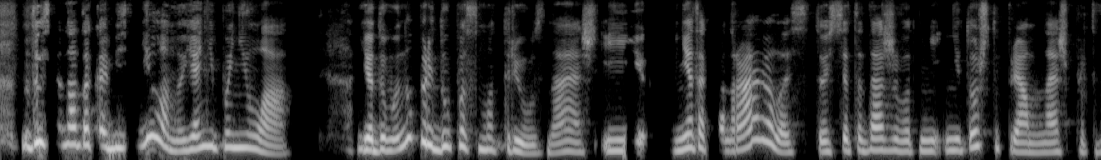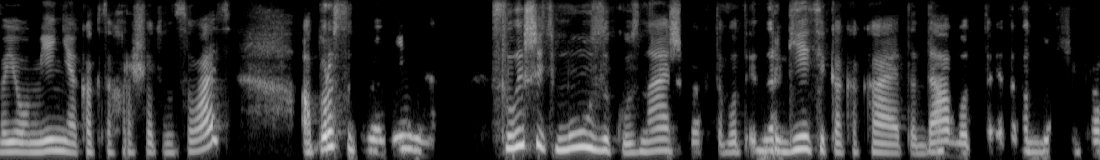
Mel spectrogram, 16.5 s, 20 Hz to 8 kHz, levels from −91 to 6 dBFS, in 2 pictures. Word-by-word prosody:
Ну, -, -, +3 dB
то 360 Hz, -, +10 dB
есть 345 Hz, -2 st, +6 dB
она 320 Hz, 0 st, +4 dB
так 305 Hz, -1 st, +2 dB
объяснила, 290 Hz, -, +4 dB
но 195 Hz, -1 st, -1 dB
я 230 Hz, +3 st, +3 dB
не 285 Hz, -, +4 dB
поняла. 240 Hz, -, +1 dB, 0.5 s
Я 215 Hz, -2 st, +7 dB
думаю, 210 Hz, 0 st, +2 dB
ну, 430 Hz, -, +2 dB
приду, 290 Hz, -, +5 dB
посмотрю, 220 Hz, -, -1 dB
знаешь, 180 Hz, +3 st, -6 dB
и 200 Hz, +1 st, -1 dB, 0.3 s
мне 230 Hz, +6 st, +2 dB
так 255 Hz, -4 st, -1 dB
понравилось. 205 Hz, -, -1 dB
То -, -, -4 dB
есть, 185 Hz, +1 st, -4 dB
это 210 Hz, 0 st, -2 dB
даже 210 Hz, 0 st, 0 dB
вот 190 Hz, -1 st, -6 dB
не 195 Hz, -1 st, -3 dB
не 205 Hz, +1 st, -2 dB
то, 260 Hz, +7 st, 0 dB
что 270 Hz, -, -8 dB
прям, 175 Hz, -4 st, -3 dB
знаешь, 180 Hz, +1 st, -5 dB
про 175 Hz, -, -12 dB
твоё 180 Hz, +1 st, -1 dB
умение 185 Hz, +1 st, +1 dB
как-то 180 Hz, +1 st, -10 dB
хорошо 175 Hz, -1 st, -9 dB
танцевать, 190 Hz, -, -3 dB, 0.5 s
а -, -, -1 dB
просто 245 Hz, 0 st, +4 dB
твоё 205 Hz, -1 st, -3 dB
умение 220 Hz, -4 st, -2 dB, 0.4 s
слышать 270 Hz, 0 st, +4 dB
музыку, 215 Hz, -6 st, +3 dB
знаешь, 195 Hz, +3 st, -3 dB
как-то 180 Hz, -1 st, -12 dB
вот 175 Hz, +1 st, -6 dB
энергетика 205 Hz, -1 st, 0 dB
какая-то, 170 Hz, -3 st, -4 dB
да. 180 Hz, +6 st, 0 dB
Вот 170 Hz, -1 st, -4 dB
это -, -, -12 dB
вот 190 Hz, -, -5 dB
больше 190 Hz, 0 st, -10 dB
про 190 Hz, -, -4 dB
200 Hz, 195 wpm, -24 LUFS, 180-245 Hz, 0.5 s, то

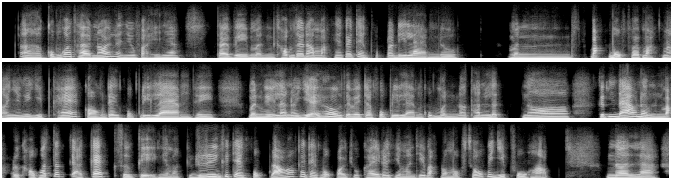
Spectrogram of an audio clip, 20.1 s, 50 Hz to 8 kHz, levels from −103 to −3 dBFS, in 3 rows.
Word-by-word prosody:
Ờ, 185 Hz, -3 st, 0 dB
cũng 205 Hz, -, -1 dB
có 280 Hz, -, +2 dB
thể 200 Hz, -8 st, +4 dB
nói 225 Hz, +6 st, +2 dB
là 265 Hz, -, -5 dB
như 205 Hz, 0 st, -3 dB
vậy 185 Hz, -2 st, -6 dB
nha. 200 Hz, 0 st, -1 dB, 0.4 s
Tại 180 Hz, -1 st, +2 dB
vì 180 Hz, -1 st, +1 dB
mình 180 Hz, -1 st, -4 dB
không 200 Hz, +4 st, -1 dB
thể 240 Hz, -, +2 dB
nào 230 Hz, -3 st, +1 dB
mặc 190 Hz, -, -4 dB
những 205 Hz, -, -4 dB
cái 245 Hz, +2 st, -2 dB
trang 230 Hz, -5 st, -3 dB
phục 225 Hz, -, -18 dB
đó 225 Hz, -, 0 dB
đi 225 Hz, 0 st, +1 dB
làm 175 Hz, -4 st, +1 dB
được, 165 Hz, 0 st, -4 dB, 0.5 s
mình 165 Hz, -2 st, -4 dB, 0.2 s
bắt 230 Hz, 0 st, +1 dB
buộc 165 Hz, -, +3 dB
phải 195 Hz, -1 st, +1 dB
mặc 185 Hz, -2 st, -1 dB
nó 215 Hz, -, -2 dB
ở -, -, -2 dB
những 200 Hz, +2 st, 0 dB
cái 240 Hz, 0 st, -1 dB
dịp 180 Hz, -5 st, -2 dB
khác. 220 Hz, +7 st, +2 dB
Còn 170 Hz, -4 st, +1 dB
trang 195 Hz, 0 st, +2 dB
phục 185 Hz, 0 st, -9 dB
đi 195 Hz, +1 st, +1 dB
làm 170 Hz, -3 st, +4 dB
thì 165 Hz, -1 st, -2 dB, 0.4 s
mình 180 Hz, -2 st, +3 dB
nghĩ 165 Hz, +1 st, +3 dB
là 210 Hz, +1 st, +4 dB
nó 210 Hz, -, +2 dB
dễ 215 Hz, 0 st, +5 dB
hơn, 245 Hz, -2 st, +3 dB
tại 185 Hz, -, 0 dB
vì 175 Hz, -, +4 dB
trang 200 Hz, -, +1 dB
phục 185 Hz, -2 st, -4 dB
đi 190 Hz, -, +3 dB
làm 175 Hz, -2 st, 0 dB
của 215 Hz, -, -3 dB
mình 195 Hz, -6 st, -1 dB
nó 210 Hz, -, -2 dB
thanh 210 Hz, -3 st, 0 dB
lịch, 170 Hz, -1 st, 0 dB, 0.2 s
nó 240 Hz, +4 st, +1 dB, 0.3 s
kín 270 Hz, +3 st, +2 dB
đáo 235 Hz, +3 st, +8 dB
nên 235 Hz, -7 st, +3 dB
mình 170 Hz, -, -3 dB
mặc 145 Hz, -1 st, +3 dB
được 155 Hz, -1 st, -4 dB
hầu 160 Hz, -, +1 dB
hết 230 Hz, -, +2 dB
tất 285 Hz, -1 st, -1 dB
cả 185 Hz, -, 0 dB
các 255 Hz, +2 st, +6 dB
sự 165 Hz, -2 st, -1 dB
kiện. 135 Hz, -, 0 dB
Nhưng 175 Hz, -1 st, -5 dB
mà 155 Hz, -, -6 dB, 0.2 s
riêng 240 Hz, +2 st, +5 dB
cái 290 Hz, -, -2 dB
trang 220 Hz, -5 st, +3 dB
phục -, -, -4 dB
đó, 280 Hz, +2 st, +4 dB
cái 290 Hz, -, -1 dB
trang 225 Hz, -, 0 dB
phục 180 Hz, -, -4 dB
Y2K 185 Hz, 0 st, -2 dB
đó 210 Hz, -, -1 dB
thì 200 Hz, -, -3 dB
mình 160 Hz, -2 st, -5 dB
chỉ 205 Hz, -, -2 dB
mặc 200 Hz, -, -2 dB
được 180 Hz, -, -3 dB
một 155 Hz, -2 st, -5 dB
số 205 Hz, +3 st, 0 dB
cái 270 Hz, -1 st, -2 dB
dịp 170 Hz, -4 st, -1 dB
phù 165 Hz, -1 st, 0 dB
hợp, 150 Hz, -3 st, -1 dB, 0.6 s
nên 195 Hz, -1 st, +4 dB
là, 150 Hz, -3 st, 0 dB
195 Hz, 290 wpm, -23 LUFS, 175-220 Hz, 0.6 s, đáo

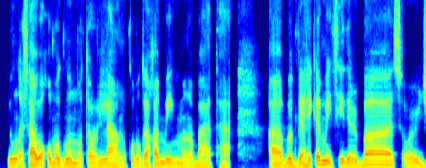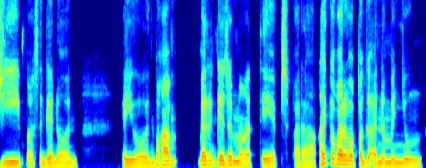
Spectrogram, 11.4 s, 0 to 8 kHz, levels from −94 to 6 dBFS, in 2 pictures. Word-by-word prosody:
Yung 160 Hz, -, +2 dB
asawa 170 Hz, +2 st, +3 dB
ko -, -, +2 dB
mag 155 Hz, -1 st, 0 dB
momotor 145 Hz, -1 st, -1 dB
lang 150 Hz, -2 st, 0 dB
kumbaga 155 Hz, +2 st, 0 dB
kaming 155 Hz, -1 st, 0 dB
mga 150 Hz, -1 st, -3 dB
bata, 140 Hz, 0 st, -3 dB, 0.6 s
ah, 155 Hz, 0 st, +3 dB
babiyahe 155 Hz, 0 st, +1 dB
kami 190 Hz, -2 st, +3 dB
it's -, -, -9 dB
either 150 Hz, -1 st, +1 dB
bus 175 Hz, +1 st, +3 dB
or 150 Hz, +1 st, -1 dB
jeep, 175 Hz, +2 st, +1 dB
basta 205 Hz, -1 st, -5 dB
gano'n. 150 Hz, 0 st, -1 dB, 0.6 s
Ayun, 150 Hz, 0 st, 0 dB
baka 190 Hz, +2 st, +3 dB, 0.3 s
meron 195 Hz, -1 st, +1 dB
ka 200 Hz, -, +5 dB
diyang 185 Hz, -1 st, +2 dB
mga 170 Hz, -, 0 dB
tips 150 Hz, -1 st, -2 dB
para 145 Hz, -1 st, -3 dB
kahit 230 Hz, +2 st, +3 dB
papa'no 225 Hz, -3 st, +5 dB
mapagaan 180 Hz, -3 st, 0 dB
naman 160 Hz, -1 st, 0 dB
yung, 150 Hz, -1 st, 0 dB
160 Hz, 175 wpm, -23 LUFS, 150-175 Hz, 0.6 s, ka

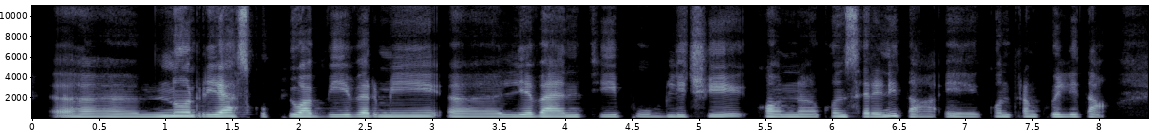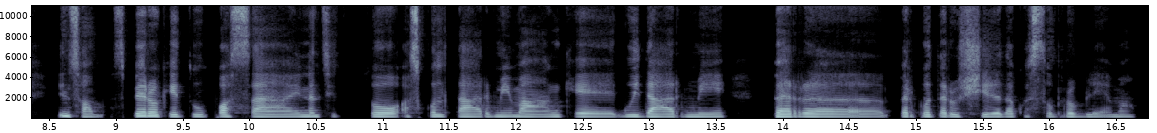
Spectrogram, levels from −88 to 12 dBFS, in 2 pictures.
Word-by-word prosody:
uhm, 175 Hz, 0 st, -2 dB, 0.2 s
non 205 Hz, 0 st, +7 dB
riesco 195 Hz, 0 st, +3 dB
più 200 Hz, -, +1 dB
a 190 Hz, -, +7 dB
vivermi, 190 Hz, +1 st, 0 dB
ehm, 180 Hz, 0 st, -3 dB
gli 180 Hz, +1 st, -1 dB
eventi 185 Hz, 0 st, +1 dB
pubblici 190 Hz, +3 st, -4 dB
con 180 Hz, -1 st, -1 dB
con 185 Hz, -2 st, -2 dB
serenità 180 Hz, 0 st, -2 dB
e 175 Hz, 0 st, -5 dB
con 185 Hz, -1 st, -5 dB
tranquillità. 175 Hz, -1 st, -4 dB, 0.5 s
Insomma, 175 Hz, -5 st, +1 dB
spero 215 Hz, -1 st, +6 dB
che 200 Hz, -2 st, +1 dB
tu 195 Hz, +1 st, -3 dB
possa 180 Hz, -2 st, +1 dB
innanzitutto 190 Hz, 0 st, 0 dB
ascoltarmi, 185 Hz, -1 st, -1 dB
ma 185 Hz, -1 st, +1 dB
anche, 175 Hz, -1 st, -2 dB
guidarmi 180 Hz, -1 st, 0 dB, 0.3 s
per 175 Hz, -1 st, +2 dB
per 195 Hz, 0 st, -1 dB
poter 190 Hz, -1 st, 0 dB
uscire 185 Hz, -1 st, 0 dB
da 180 Hz, -, -3 dB
questo 175 Hz, 0 st, -2 dB
problema. 175 Hz, +1 st, -5 dB
185 Hz, 120 wpm, -23 LUFS, 175-190 Hz, 0.5 s, non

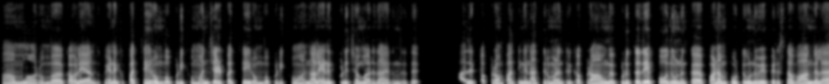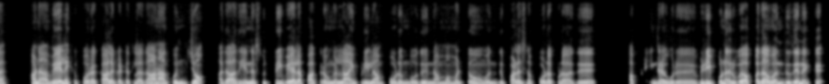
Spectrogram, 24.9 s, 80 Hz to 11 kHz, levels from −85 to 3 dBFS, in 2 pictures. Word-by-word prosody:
ஆமா, 175 Hz, +1 st, -1 dB, 0.2 s
ரொம்ப 160 Hz, +6 st, -3 dB, 0.2 s
கவலையா 160 Hz, +1 st, +1 dB
இருந்திருக்கும். 160 Hz, 0 st, -5 dB
எனக்கு 175 Hz, 0 st, -1 dB
பச்சை 175 Hz, -, -1 dB
ரொம்ப 170 Hz, 0 st, +2 dB
புடிக்கும். 160 Hz, -2 st, -4 dB
மஞ்சள், 180 Hz, +7 st, +2 dB
பச்சை 170 Hz, +1 st, -2 dB
ரொம்ப 155 Hz, +2 st, -3 dB
புடிக்கும். 150 Hz, -, -8 dB
அதுனால 175 Hz, -2 st, 0 dB
எனக்கு 175 Hz, -1 st, 0 dB
பிடிச்ச 185 Hz, +2 st, -3 dB
மாதிரி 160 Hz, -4 st, -2 dB
தான் 160 Hz, -1 st, -2 dB
இருந்தது. 140 Hz, -2 st, -9 dB, 0.7 s
அதுக்கப்புறம் 180 Hz, +5 st, -3 dB
பாத்தீங்கன்னா? 185 Hz, +3 st, -1 dB
திருமணத்திற்கு 200 Hz, -3 st, -3 dB
அப்புறம் 210 Hz, +5 st, -1 dB
அவங்க 190 Hz, -1 st, +2 dB
குடுத்ததே 225 Hz, 0 st, +5 dB, 0.2 s
போதும்னு 190 Hz, +2 st, +1 dB
க -, -, +2 dB, 0.3 s
பணம் 175 Hz, +3 st, +3 dB
போட்டு 175 Hz, +1 st, 0 dB
ஒண்ணுமே 170 Hz, +2 st, +4 dB
பெருசாக 160 Hz, +2 st, -2 dB
வாங்கல. 170 Hz, 0 st, +2 dB, 0.6 s
ஆனா, 185 Hz, +4 st, +4 dB, 0.2 s
வேலைக்கு 245 Hz, +3 st, +4 dB
போற 180 Hz, -1 st, +1 dB
காலகட்டத்துல 165 Hz, -3 st, 0 dB
தான் 185 Hz, +11 st, +3 dB
நான் 240 Hz, -8 st, 0 dB
கொஞ்சம், 185 Hz, +10 st, +2 dB, 0.3 s
அதாவது 170 Hz, +6 st, +1 dB
என்ன 175 Hz, -1 st, +4 dB
சுத்தி 180 Hz, +10 st, -5 dB
வேல 200 Hz, +5 st, +6 dB
பார்க்குறவங்கலாம் 175 Hz, +2 st, +1 dB
இப்படிலாம் 175 Hz, +2 st, 0 dB
போடும்போது 180 Hz, -4 st, 0 dB, 0.2 s
நம்ப 165 Hz, +7 st, -3 dB
மட்டும் 225 Hz, +6 st, -2 dB
வந்து 185 Hz, +2 st, -4 dB
பழச 175 Hz, +2 st, +1 dB, 0.2 s
போடக்கூடாது. 150 Hz, -4 st, -1 dB, 0.7 s
அப்படிங்குற 200 Hz, +9 st, -4 dB
ஒரு 150 Hz, -2 st, -2 dB, 0.3 s
விழிப்புணர்வு 240 Hz, -1 st, +2 dB
அப்போதான் 180 Hz, +1 st, +3 dB
வந்தது 175 Hz, +3 st, +1 dB
எனக்கு. 140 Hz, 0 st, -1 dB
175 Hz, 135 wpm, -20 LUFS, 165-195 Hz, 0.7 s, வேல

